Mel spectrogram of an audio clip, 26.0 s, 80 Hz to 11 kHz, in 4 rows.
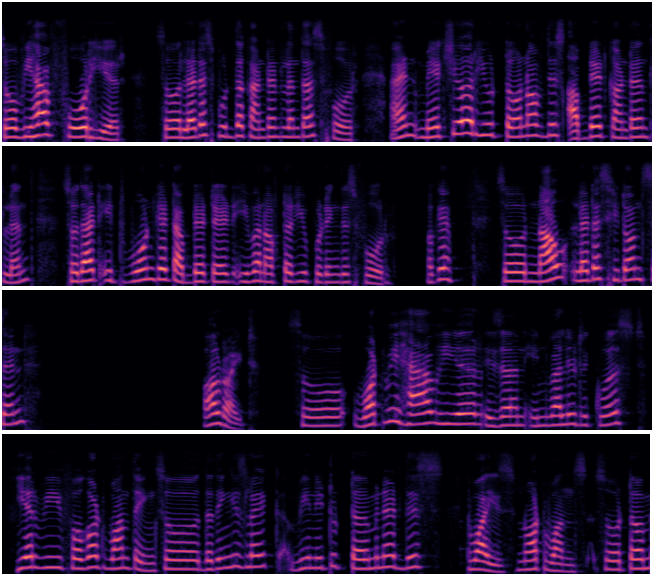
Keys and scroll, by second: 3.2 4.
